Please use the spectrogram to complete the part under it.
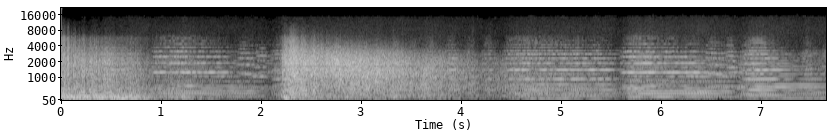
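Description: A heavy, booming blast as a military armored vehicle fires its weapon in direct fire, followed by a long rolling rumble and mechanical hum, with a second jolt about two seconds in.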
